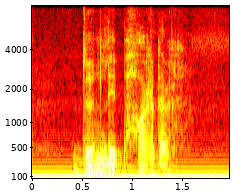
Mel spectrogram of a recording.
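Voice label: "dunlipharder", Dutch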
